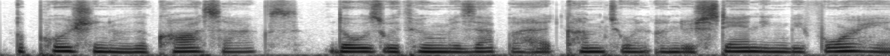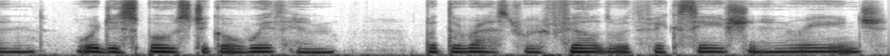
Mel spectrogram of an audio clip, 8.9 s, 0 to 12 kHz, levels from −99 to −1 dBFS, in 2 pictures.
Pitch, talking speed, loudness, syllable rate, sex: 175 Hz, 200 wpm, -17 LUFS, 5.9 syllables/s, female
